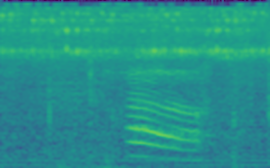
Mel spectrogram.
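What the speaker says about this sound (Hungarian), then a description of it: "Hopp, egy cica." A cat in the video game Hogwarts Legacy lets out one quiet, drawn-out meow partway through, over a low hum of game ambience.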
